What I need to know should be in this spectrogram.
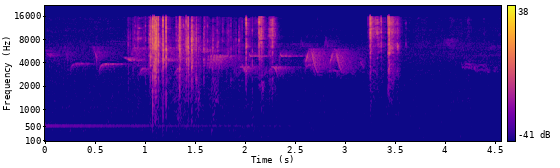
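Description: A key clicks and rattles in a metal handcuff lock.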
